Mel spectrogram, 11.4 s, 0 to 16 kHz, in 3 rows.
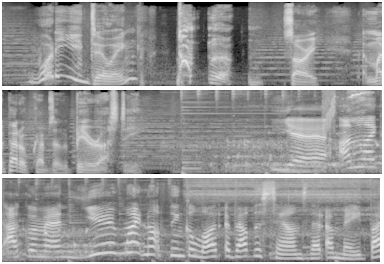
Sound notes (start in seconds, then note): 1.7 coughs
